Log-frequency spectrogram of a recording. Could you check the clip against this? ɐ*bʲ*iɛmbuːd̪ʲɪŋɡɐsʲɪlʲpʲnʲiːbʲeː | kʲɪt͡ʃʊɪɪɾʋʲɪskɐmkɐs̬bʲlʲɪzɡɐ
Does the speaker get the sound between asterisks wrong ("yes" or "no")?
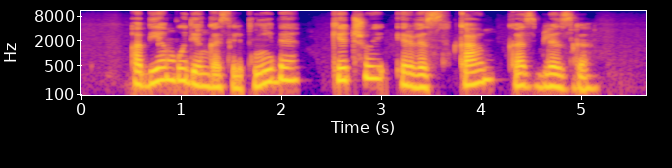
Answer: no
